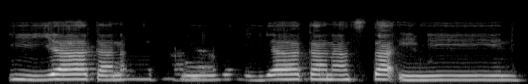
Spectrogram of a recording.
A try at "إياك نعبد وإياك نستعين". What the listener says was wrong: ইন কেন হবে? ইন, আইন ভিতর থেকে হবে। ইন হবে না আপু, ইন কথাটা কিসের থেকে হবে জানেন?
